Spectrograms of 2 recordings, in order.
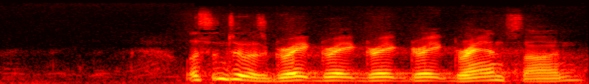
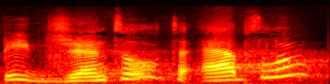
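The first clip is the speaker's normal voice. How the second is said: louder, higher disbelieving echo; incredulous; 4 semitones higher, 5 dB louder than usual. Retold or imitated. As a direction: throw the words back in disbelief. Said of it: "what Joab must have thought".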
